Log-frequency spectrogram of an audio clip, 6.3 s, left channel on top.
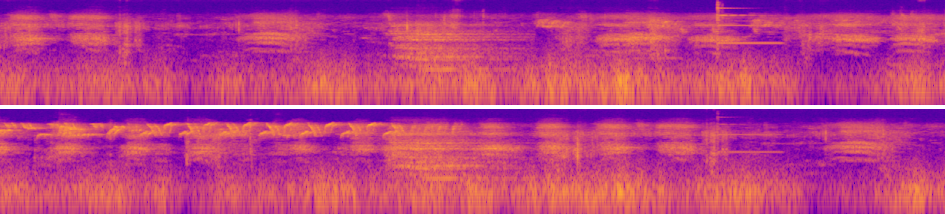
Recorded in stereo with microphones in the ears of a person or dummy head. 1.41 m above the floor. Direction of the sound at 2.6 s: Centre (ahead or behind).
